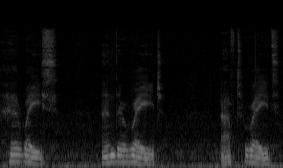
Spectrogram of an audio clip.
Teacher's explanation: we move the re sound to the next word as if it were an onset for the next vowel in the next word · We insert the re and we pronounce it as if it were a part of the onset of the next word.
